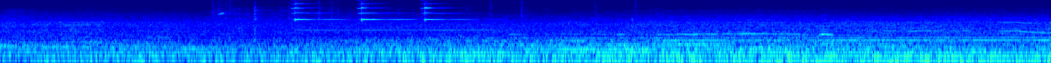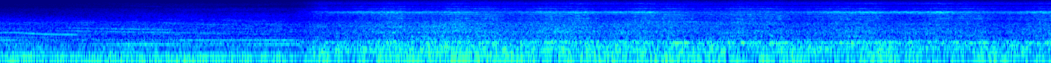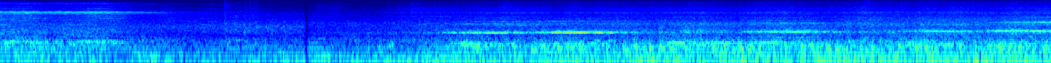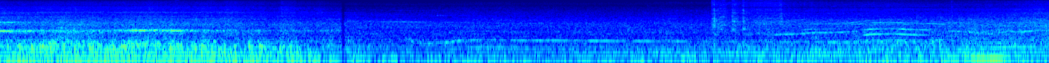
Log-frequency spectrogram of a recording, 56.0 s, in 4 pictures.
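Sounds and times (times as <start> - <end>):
train high whine: 3.8 - 31.5, 32.1 - 56.0
train wheels rumbling: 16.8 - 46.6.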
